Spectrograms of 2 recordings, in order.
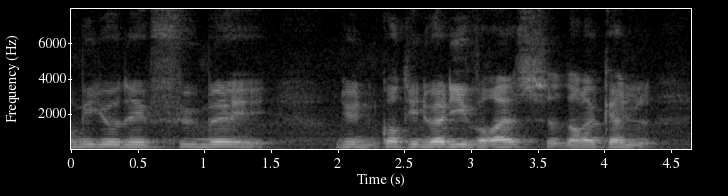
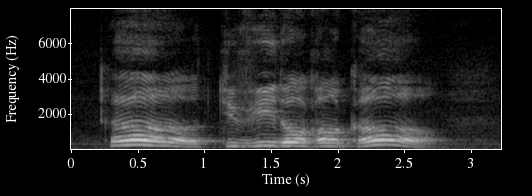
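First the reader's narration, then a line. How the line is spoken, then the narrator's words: Enthusiastic exclamation. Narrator (French): s'écria Owen dans un transport d'enthousiasme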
